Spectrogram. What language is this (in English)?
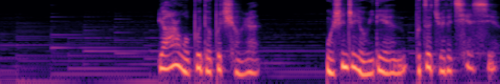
Chinese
